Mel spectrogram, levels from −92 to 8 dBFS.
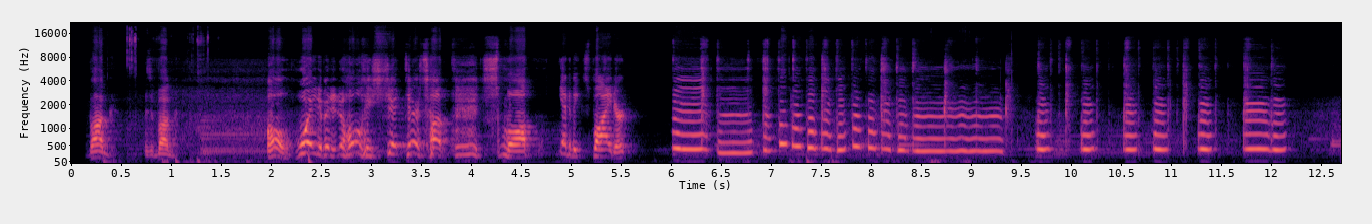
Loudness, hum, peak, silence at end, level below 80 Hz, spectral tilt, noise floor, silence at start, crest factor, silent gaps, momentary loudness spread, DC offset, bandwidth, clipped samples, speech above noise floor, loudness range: -29 LUFS; none; -10 dBFS; 0 s; -66 dBFS; -3 dB/octave; -55 dBFS; 0.2 s; 20 dB; none; 10 LU; under 0.1%; 19 kHz; under 0.1%; 27 dB; 3 LU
